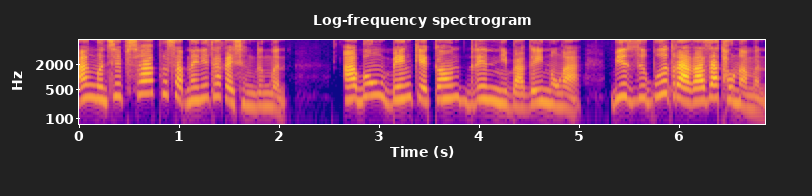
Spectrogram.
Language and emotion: Bodo, angry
